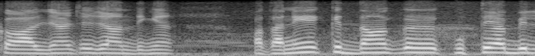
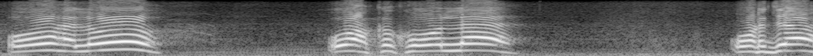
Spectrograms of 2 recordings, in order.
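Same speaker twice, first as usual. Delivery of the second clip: calling out; 3 semitones higher, 5 dB louder than usual. Acted. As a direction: shout at him to wake up. Wife calls to wake husband. (ਪਤਨੀ ਪਤੀ ਨੂੰ ਜਗਾਉਂਦੀ, ਉੱਚੀ ਆਵਾਜ਼ ਵਿੱਚ ਹਾਕ)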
